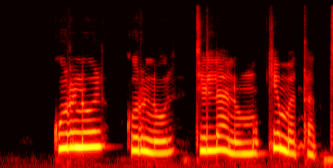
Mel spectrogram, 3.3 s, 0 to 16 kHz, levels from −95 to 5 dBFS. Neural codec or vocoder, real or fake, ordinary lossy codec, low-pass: autoencoder, 48 kHz, 128 numbers a frame, DAC-VAE, trained on Japanese speech; fake; none; 14.4 kHz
